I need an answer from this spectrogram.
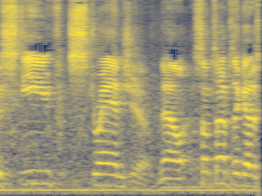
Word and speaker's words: Strangio: My name is Steve Strangio. Now sometimes I got to spell it out with a J, otherwise it's Strangio or Stranglo or Strangio. So it's Steve Strangio. Steve STRANGIO. Rhymes with banjo.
